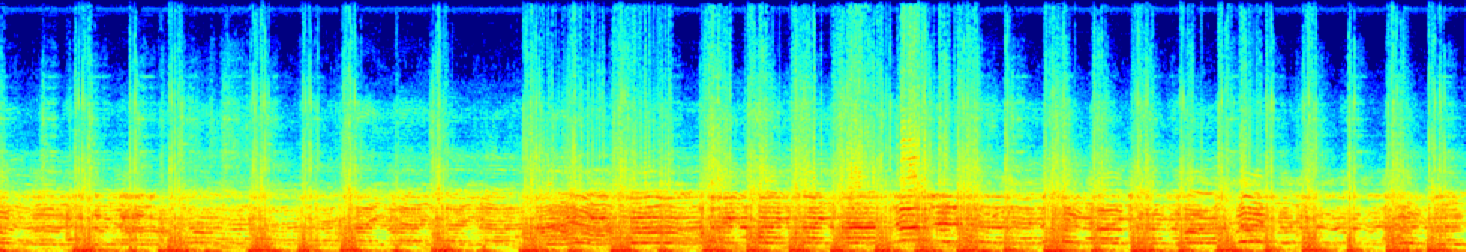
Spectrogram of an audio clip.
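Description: A group of men singing a wordless Chassidic niggun together, with a steady rhythmic beat of thumps about three to four times a second.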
